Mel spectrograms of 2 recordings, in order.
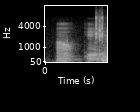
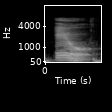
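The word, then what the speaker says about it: ㅓ: Tulisan Latinnya memang EO, cuman dibacanya tetap O, seperti itu.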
